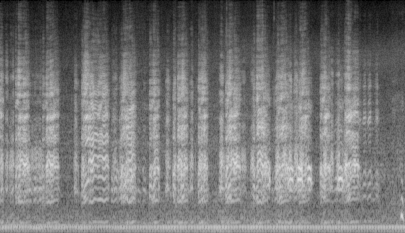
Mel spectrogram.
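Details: A roving band of geese blocking a neighborhood road, coming after a car: loud harsh honks in rapid bursts, several birds calling over one another throughout, with a steady low engine hum underneath.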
